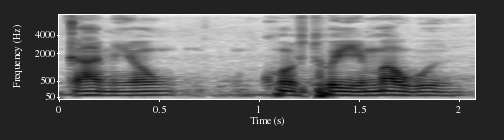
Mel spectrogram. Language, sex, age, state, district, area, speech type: Bodo, male, 60+, Assam, Chirang, rural, spontaneous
